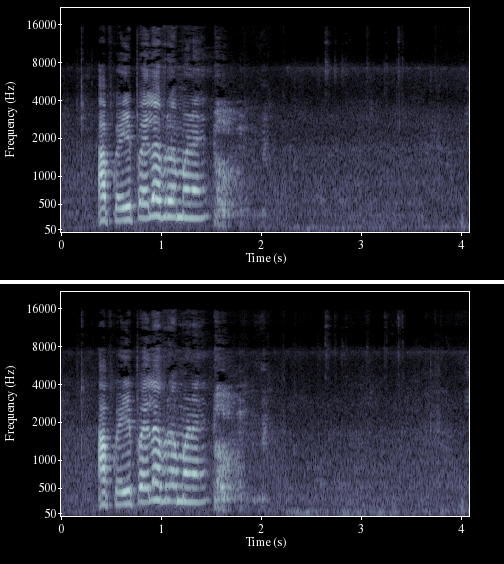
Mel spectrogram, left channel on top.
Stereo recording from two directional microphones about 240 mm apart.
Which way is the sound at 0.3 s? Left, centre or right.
Left.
